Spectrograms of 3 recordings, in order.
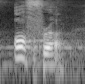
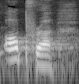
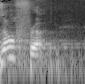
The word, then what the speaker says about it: Ophrah: I was very interested because the first time that word comes up in the reading, David pronounced it Oprah. And I was going to say to him very cleverly, that's somebody else entirely, as dear old Oprah went. But the second time round, he got it right.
